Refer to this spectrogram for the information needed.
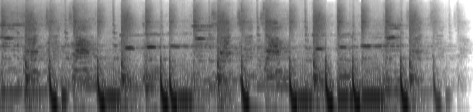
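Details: Funk and hip hop style music with a steady, heavy bass beat, punchy drum hits and a melodic line; no animal sound is heard.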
